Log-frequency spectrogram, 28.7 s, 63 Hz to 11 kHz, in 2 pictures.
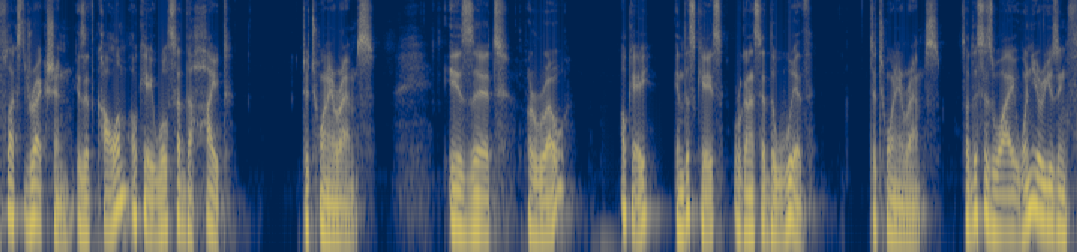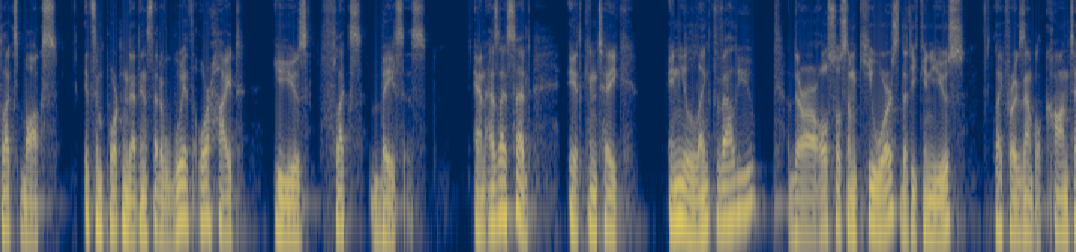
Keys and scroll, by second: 7.4 super+w, 7.5 super+s, 27.7 super+s.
